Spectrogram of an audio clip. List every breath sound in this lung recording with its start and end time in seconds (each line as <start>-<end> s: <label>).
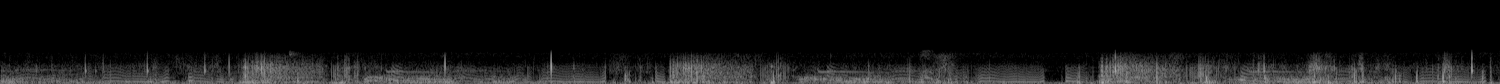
0.00-2.15 s: wheeze
2.33-3.44 s: inhalation
2.33-3.44 s: crackles
3.74-6.24 s: wheeze
6.68-7.79 s: inhalation
6.68-7.79 s: crackles
7.99-10.49 s: wheeze
10.98-12.10 s: inhalation
10.98-12.10 s: crackles
12.28-15.00 s: wheeze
